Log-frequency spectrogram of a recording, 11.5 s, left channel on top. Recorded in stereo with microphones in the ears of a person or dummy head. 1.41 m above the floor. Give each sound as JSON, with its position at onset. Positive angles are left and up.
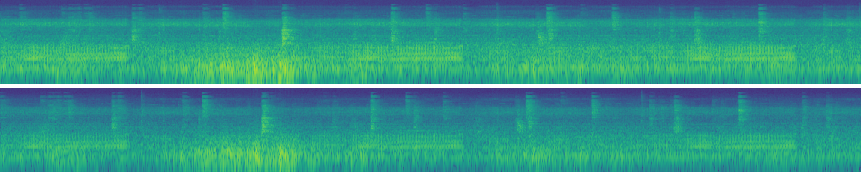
{"t": 0.0, "sound": "a motorcycle", "side_deg": 20}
